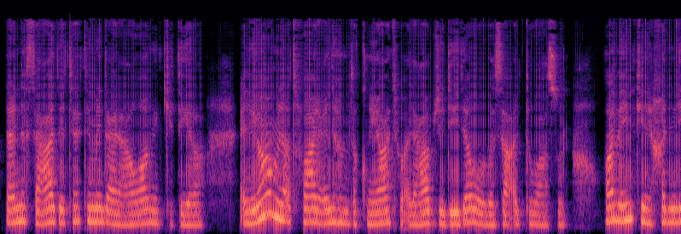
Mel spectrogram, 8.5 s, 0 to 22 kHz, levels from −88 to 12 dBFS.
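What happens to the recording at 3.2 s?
At 3.2 s, as throughout the speech, a block size mismatch (padded) is audible: each 1024-sample read block arrives only partly filled and ends in zeros. The repeated gaps produce a steady 46.9 Hz buzz and slow delivery to 0.938 times normal speed, yet timbre stays natural, unlike a sample-rate slowdown.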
